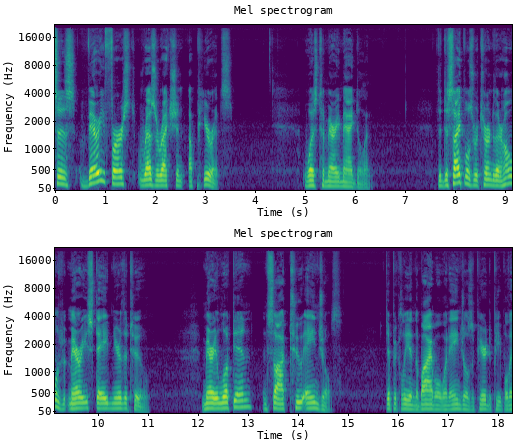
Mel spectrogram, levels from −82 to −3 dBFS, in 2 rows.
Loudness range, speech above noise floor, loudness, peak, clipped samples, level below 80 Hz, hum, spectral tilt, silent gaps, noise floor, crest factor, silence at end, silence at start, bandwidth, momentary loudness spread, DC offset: 6 LU; 41 dB; -19 LUFS; 0 dBFS; under 0.1%; -56 dBFS; none; -5 dB/octave; none; -60 dBFS; 20 dB; 0 s; 0 s; over 20 kHz; 15 LU; under 0.1%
